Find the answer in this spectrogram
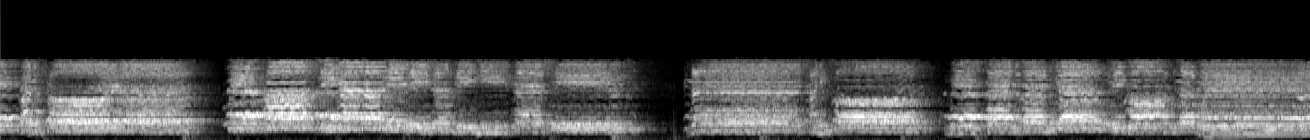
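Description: Mixed chorus singing sustained phrases, broken by short breaths or pauses about three, ten and fourteen seconds in. The pause near ten seconds is the longest and almost silent.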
